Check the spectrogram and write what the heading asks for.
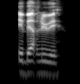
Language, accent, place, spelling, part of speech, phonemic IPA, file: French, France, Lyon, éberluer, verb, /e.bɛʁ.lɥe/, LL-Q150 (fra)-éberluer.wav
- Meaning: to astonish, to wow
